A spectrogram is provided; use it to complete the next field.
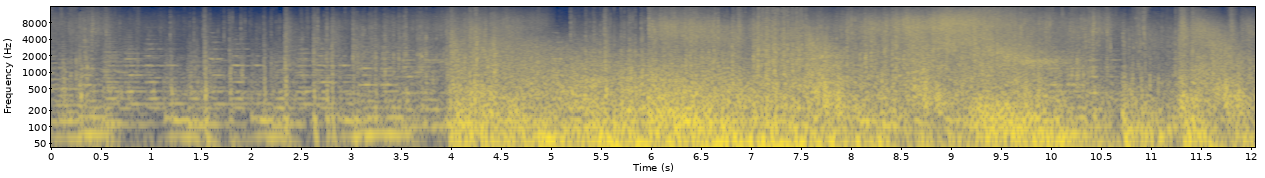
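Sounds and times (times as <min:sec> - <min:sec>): explosions and gunfire: 0:03.9 - 0:12.0.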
